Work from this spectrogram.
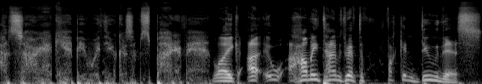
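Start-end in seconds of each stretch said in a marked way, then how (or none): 0.0-2.1 very soft, breathy whisper, leaning in close. Mocking an imagined graveside line: imitating Peter whispering. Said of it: "lean over the gravestone and whisper".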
